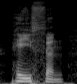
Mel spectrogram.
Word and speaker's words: hasten: same case is here hasten you know the spelling h a ste and so you know T is silent here so it has nothing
